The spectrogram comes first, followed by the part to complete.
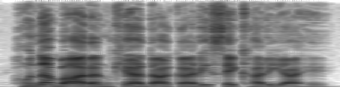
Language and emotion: Sindhi, neutral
